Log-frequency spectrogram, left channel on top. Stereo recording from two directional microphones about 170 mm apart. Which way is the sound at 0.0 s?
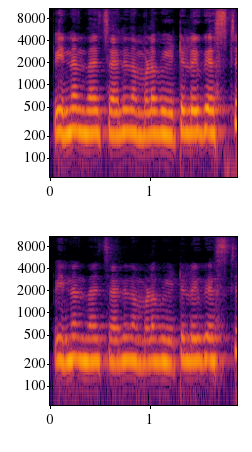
35° left (ahead or behind).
